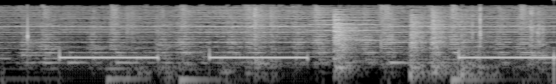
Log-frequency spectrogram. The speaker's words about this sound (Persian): اینجوری شد که وقتی رسیدم خونه، گوشی رو برداشتم و بهش زنگ زدم.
